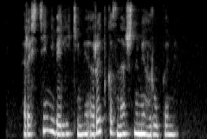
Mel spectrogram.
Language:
Belarusian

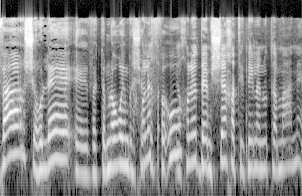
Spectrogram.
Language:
Hebrew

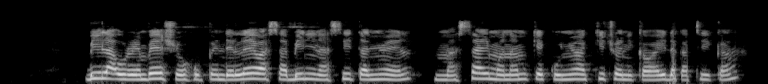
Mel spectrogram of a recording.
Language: Swahili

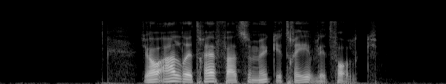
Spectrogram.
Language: Swedish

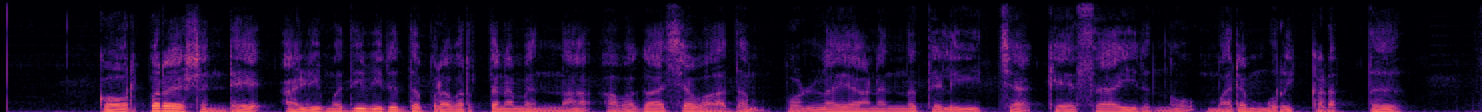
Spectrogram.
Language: Malayalam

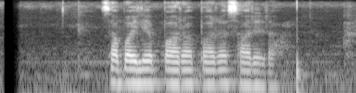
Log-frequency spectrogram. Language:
Nepali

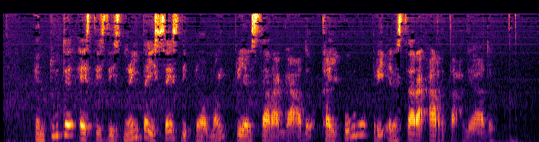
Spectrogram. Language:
Esperanto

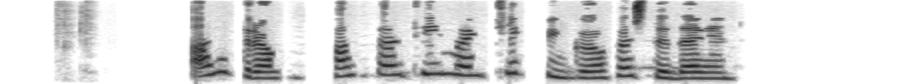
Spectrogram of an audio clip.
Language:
Icelandic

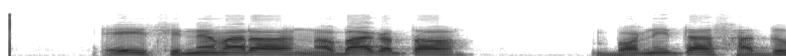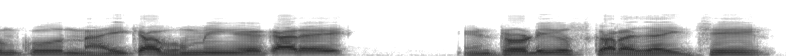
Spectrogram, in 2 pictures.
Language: Odia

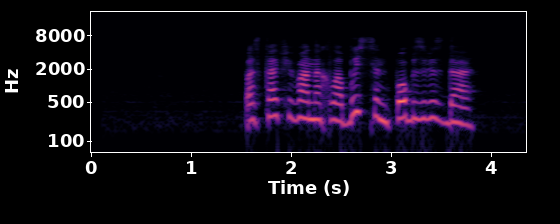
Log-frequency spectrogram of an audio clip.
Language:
Russian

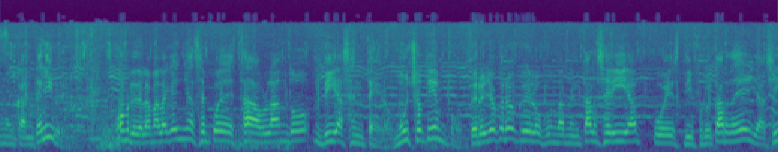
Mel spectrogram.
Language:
Spanish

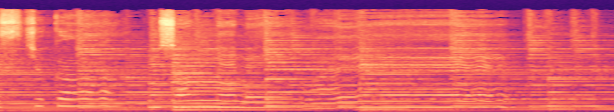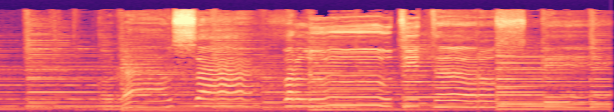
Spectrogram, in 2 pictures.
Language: Indonesian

